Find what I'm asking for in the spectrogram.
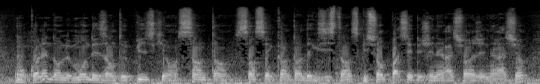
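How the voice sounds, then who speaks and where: Very fast speech with fairly even intonation, audible room echo and noticeable background noise. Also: man. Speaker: business consultant. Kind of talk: TV interview.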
